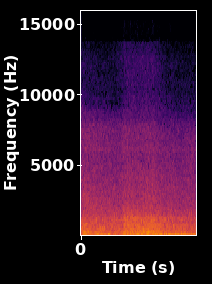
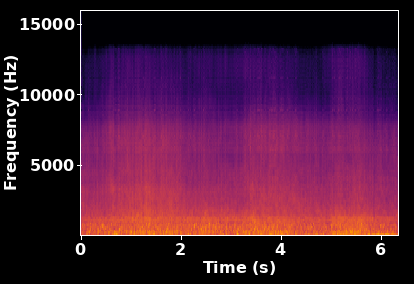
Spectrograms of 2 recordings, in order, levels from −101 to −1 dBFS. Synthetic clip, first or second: second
